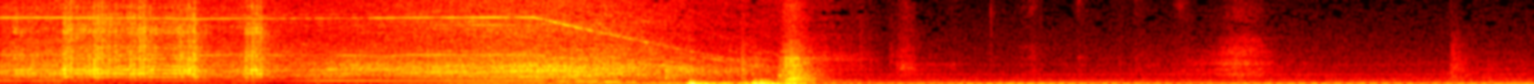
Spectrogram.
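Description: Corded Dremel rotary tool grinding on the back of a bleached goat skull, sanding off leftover yellow grease staining: a steady high whine with rough grinding noise. About three seconds in it is switched off, and the whine falls in pitch as it spins down. A low steady hum carries on underneath.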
